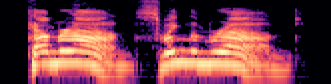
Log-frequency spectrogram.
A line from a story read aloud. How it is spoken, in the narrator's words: Dennis's voice through the megaphone boomed distortedly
